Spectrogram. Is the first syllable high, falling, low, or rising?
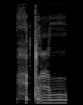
high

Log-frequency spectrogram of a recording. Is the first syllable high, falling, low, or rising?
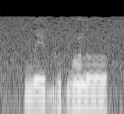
low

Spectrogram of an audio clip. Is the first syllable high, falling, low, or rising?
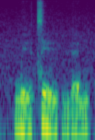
low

